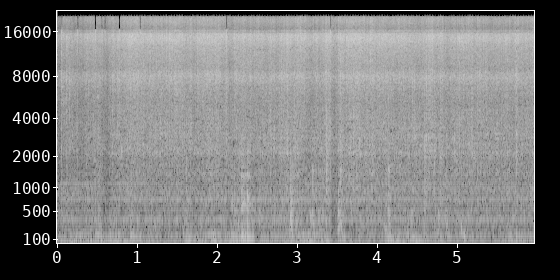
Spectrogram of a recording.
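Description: Chopped onion sizzling and frying steadily in hot oil already browning with garlic, a dense continuous crackle with a few stirring scrapes, close and fairly loud, no voices.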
